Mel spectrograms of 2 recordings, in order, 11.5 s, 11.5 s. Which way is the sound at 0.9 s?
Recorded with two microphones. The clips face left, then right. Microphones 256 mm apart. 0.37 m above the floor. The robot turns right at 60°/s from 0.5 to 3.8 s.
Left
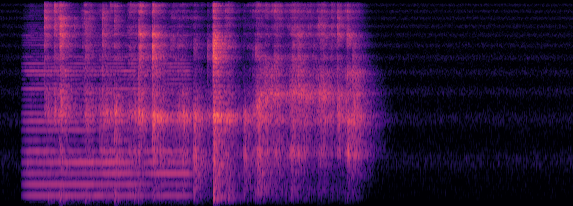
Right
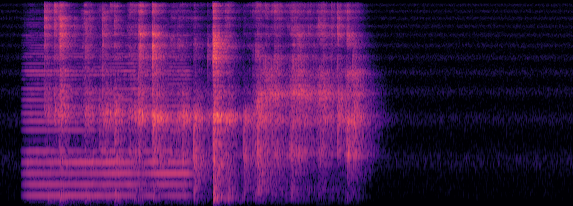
20° right (ahead or behind).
